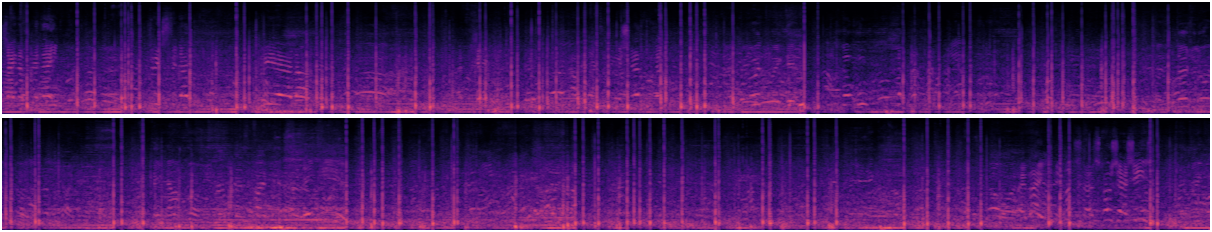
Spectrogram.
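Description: A fireworks display: a continuous run of shells bursting and crackling, with music and crowd voices underneath.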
